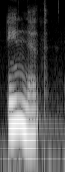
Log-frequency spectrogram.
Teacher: link the consonant N with the vowel I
